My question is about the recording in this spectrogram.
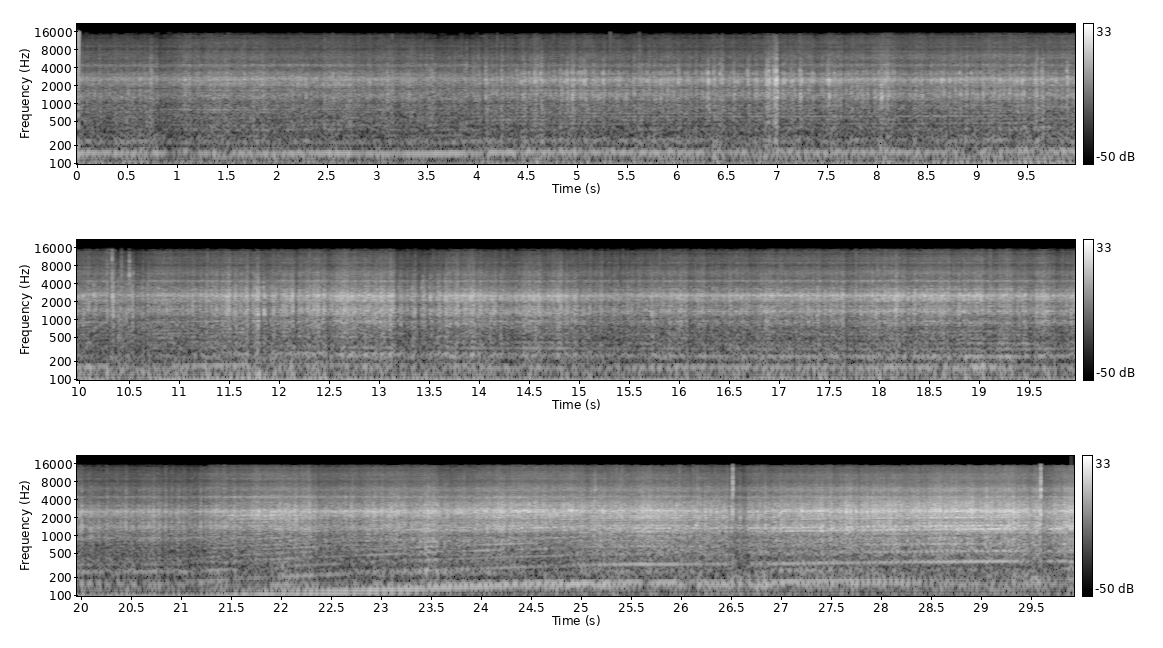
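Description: Raket-class racing kart's two-stroke engine heard close up, running at a steady low speed, then accelerating from about two-thirds of the way through, its pitch rising over several seconds before holding higher.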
